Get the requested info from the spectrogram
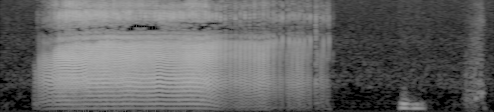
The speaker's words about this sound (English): I have smoted myself by farting into the mic and then bringing it to my face. I've essentially just farted in my own face.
